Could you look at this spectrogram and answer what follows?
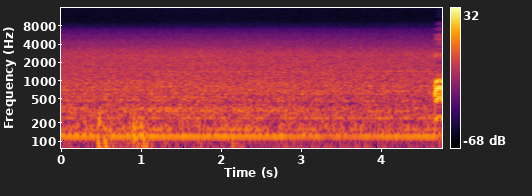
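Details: Arno Silence Force 40cm fan running with its own oscillation set fitted: constant low fan hum and airy rush, no clicking or grinding from the oscillation drive; runs quietly and normally.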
